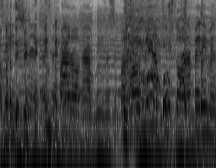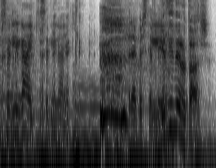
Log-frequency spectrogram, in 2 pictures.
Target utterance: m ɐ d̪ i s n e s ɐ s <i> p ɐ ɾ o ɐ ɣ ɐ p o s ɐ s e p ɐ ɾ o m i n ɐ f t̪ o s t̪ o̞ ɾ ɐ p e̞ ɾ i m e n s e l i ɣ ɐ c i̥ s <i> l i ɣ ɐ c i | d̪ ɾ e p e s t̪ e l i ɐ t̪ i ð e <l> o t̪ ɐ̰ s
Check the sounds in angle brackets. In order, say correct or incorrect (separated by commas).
incorrect, incorrect, incorrect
